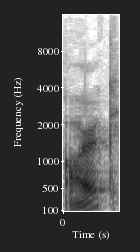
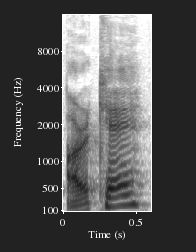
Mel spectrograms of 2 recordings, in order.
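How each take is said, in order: First: The name is said in an English style. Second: The name is said in a Japanese style. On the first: The speaker calls it right. "maybe it's probably actually pronounced Arc" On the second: The speaker calls it wrong. "the Japanese pronunciation is actually Arke"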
